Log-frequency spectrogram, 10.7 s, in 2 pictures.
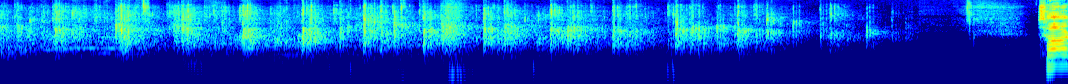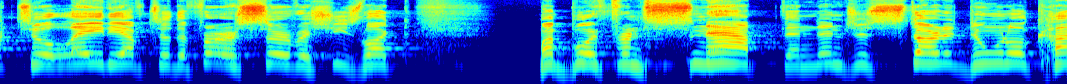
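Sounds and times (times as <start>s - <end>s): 
audience clapping: 0.0s - 4.7s
speech: 5.2s - 10.6s.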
